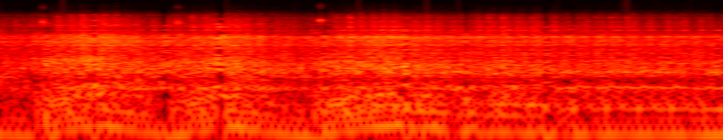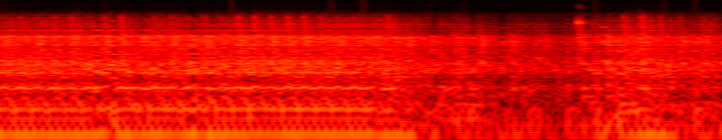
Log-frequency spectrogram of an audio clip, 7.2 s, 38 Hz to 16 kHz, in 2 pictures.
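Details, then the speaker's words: Rebuilt Royal Enfield Constellation 700 twin, running after worn, wrongly fitted magneto points were fixed: even twin-cylinder beat at fast idle, steady and smooth with no knocking or rattles; the rebuild sounds good, running normally. "credit where it's due i didn't rebuild this engine but i think whoever did probably made a pretty good job of it judging by the sound of it"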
